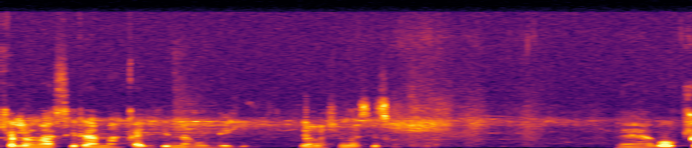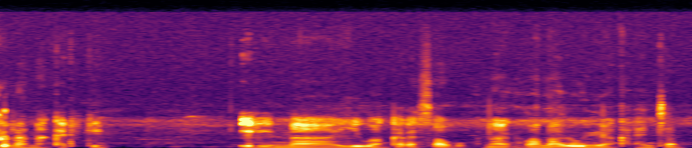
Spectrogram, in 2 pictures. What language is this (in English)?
Masai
